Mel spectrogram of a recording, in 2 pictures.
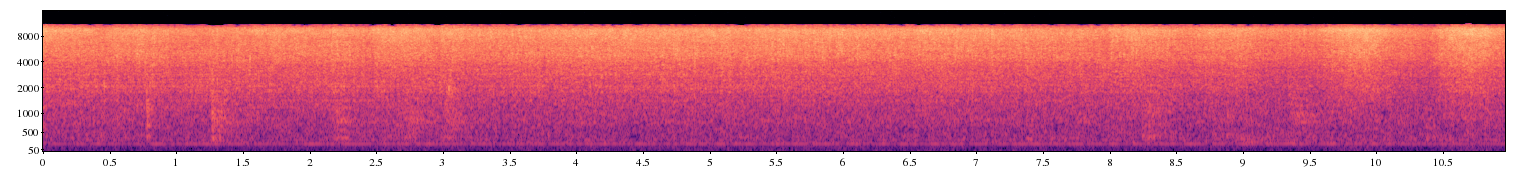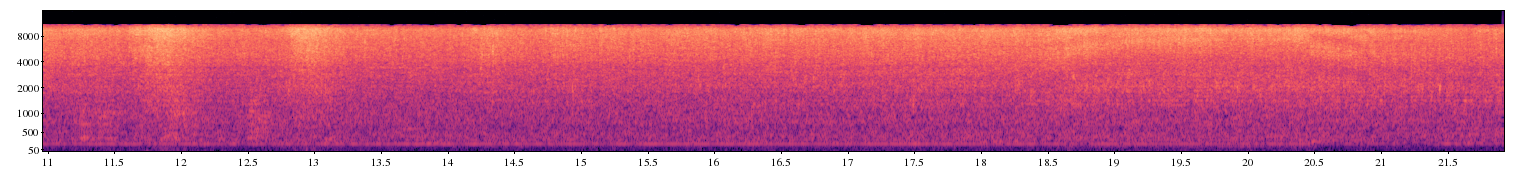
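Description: Spice masala sizzling in hot oil in a metal pan, a steady frying hiss, while a spatula stirs and scrapes it, with several louder scrapes around the middle. The stirring stops near the end and the sizzling carries on.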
